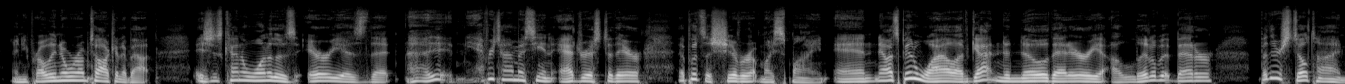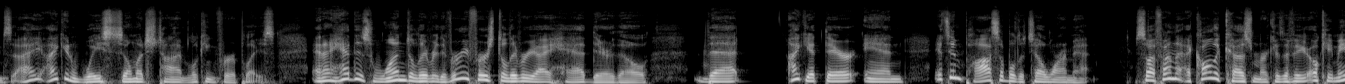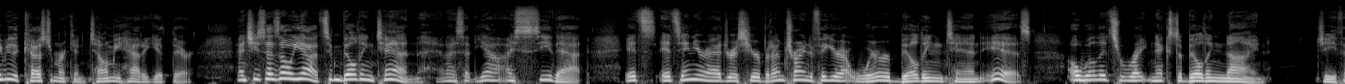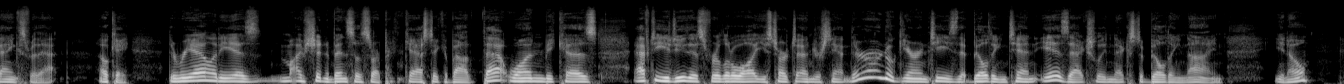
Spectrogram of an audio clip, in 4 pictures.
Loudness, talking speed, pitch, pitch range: -19 LUFS, 215 wpm, 145 Hz, 125-180 Hz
